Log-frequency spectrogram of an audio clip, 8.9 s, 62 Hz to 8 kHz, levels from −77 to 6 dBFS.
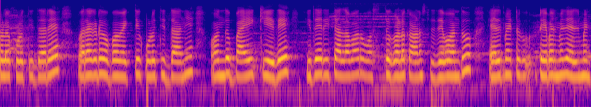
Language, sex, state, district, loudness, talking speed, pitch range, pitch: Kannada, female, Karnataka, Dharwad, -13 LUFS, 135 wpm, 250-275 Hz, 260 Hz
